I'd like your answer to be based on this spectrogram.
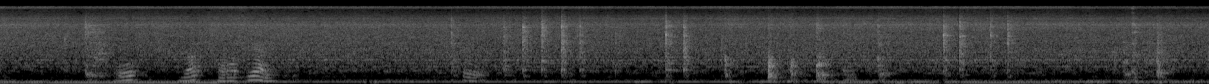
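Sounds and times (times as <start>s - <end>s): vegetables sizzling in a wok: 0.0s - 12.0s
spatula knocking against pan: 6.6s - 10.2s.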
